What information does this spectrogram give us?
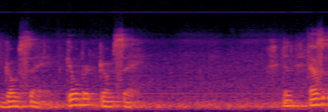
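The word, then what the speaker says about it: Gosseyn: s s e y n that can be pronounced Goan Gilbert Goan and as a protagonist gain is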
